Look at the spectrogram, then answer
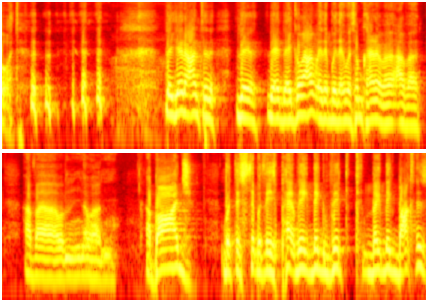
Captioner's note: laughs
